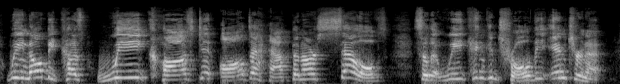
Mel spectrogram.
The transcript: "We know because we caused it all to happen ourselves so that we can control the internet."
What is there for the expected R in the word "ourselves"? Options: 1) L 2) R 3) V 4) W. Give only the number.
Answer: 2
